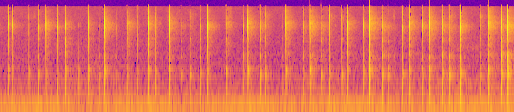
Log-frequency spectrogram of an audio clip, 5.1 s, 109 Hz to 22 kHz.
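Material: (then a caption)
Plastic. Fingernails tap on the gold cap of a pink plastic lotion bottle held upright, producing a rapid, uneven run of about 34 crisp, clicky taps. Each tap is short and bright, dies away almost instantly, and sits over a faint low hum.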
